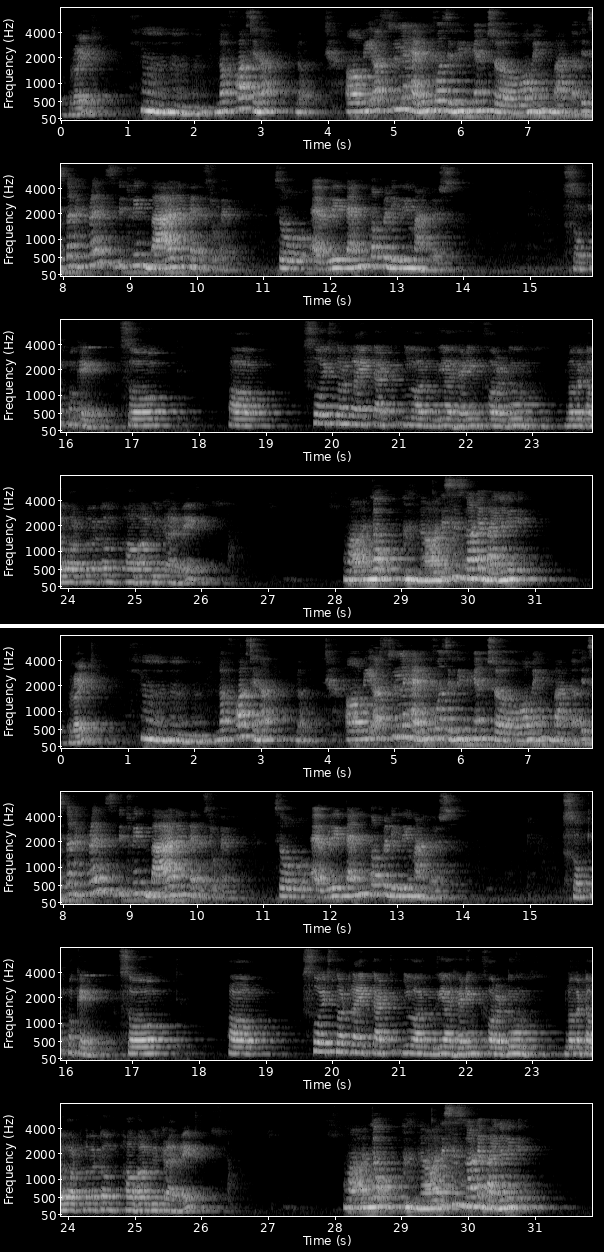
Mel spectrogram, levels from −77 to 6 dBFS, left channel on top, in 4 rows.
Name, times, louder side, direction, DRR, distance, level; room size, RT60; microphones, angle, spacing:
voice 1, 0.1-0.5 15.5-16.5 16.8-17.4 18.4-18.9 19.6-23.0 23.5-25.9, right 3 dB, 65° right, -1 dB, 0.4 m, -26 dB
voice 2, 1.2-3.2 3.5-3.7 4.0-10.5 11.2-13.8 28.1-30.8, left 2 dB, 10° right, -7 dB, 0.7 m, -22 dB
4.5 x 2.1 x 2.5 m, 1.1 s
head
